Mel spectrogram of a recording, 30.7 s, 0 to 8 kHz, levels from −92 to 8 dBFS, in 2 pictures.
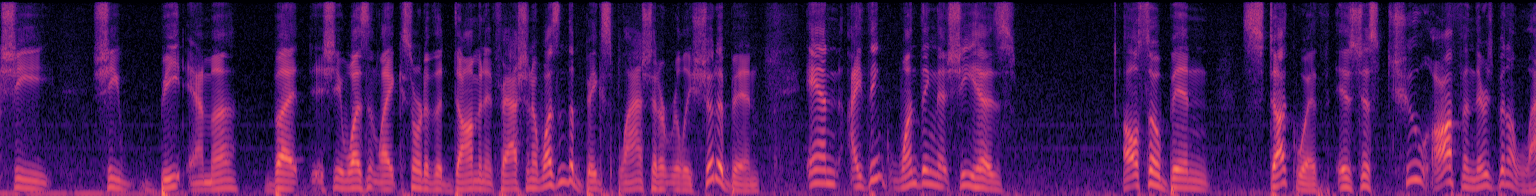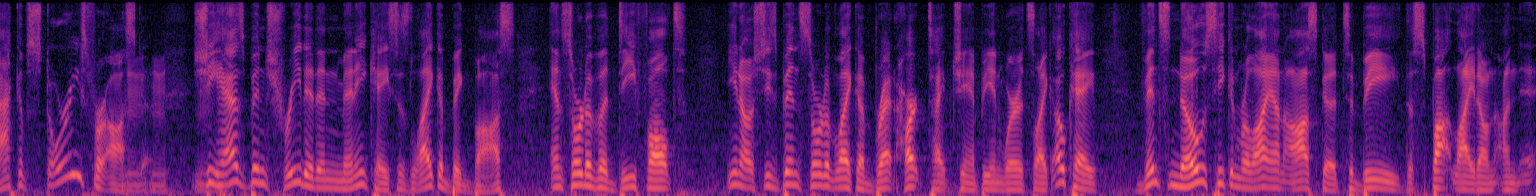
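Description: No technical faults are audible.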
